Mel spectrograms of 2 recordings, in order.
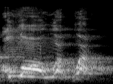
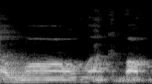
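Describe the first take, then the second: First: It is shouted forcefully, like a rousing battle cry. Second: It is said calmly and evenly, like in prayer. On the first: It spurs fighters on to battle. "Kalau untuk perang" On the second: It is an utterance of worship. "kalau kita sholat"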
